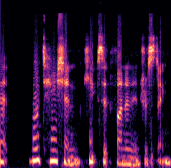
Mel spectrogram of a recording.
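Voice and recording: A woman's medium-pitched voice at a moderate pace, with ordinary pitch variation, vocal fry and a slightly husky edge, in a dry, close sound with no echo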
